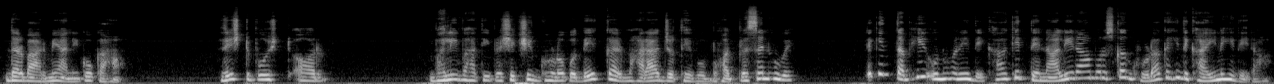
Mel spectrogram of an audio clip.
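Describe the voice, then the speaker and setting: A woman's voice: mid-range voice, warm tone. A woman host narrating a folk tale in a conversational storyteller's style, explaining and rephrasing as she goes.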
